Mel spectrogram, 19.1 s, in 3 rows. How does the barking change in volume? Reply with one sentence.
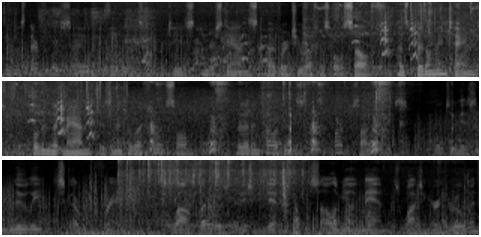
The loudness of the barking goes up.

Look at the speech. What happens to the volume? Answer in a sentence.
The loudness of the speech goes up, then down.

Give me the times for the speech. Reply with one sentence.
The speech can be heard from 0.0 to 19.0 s.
